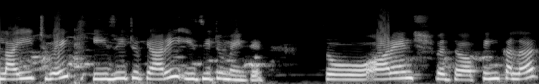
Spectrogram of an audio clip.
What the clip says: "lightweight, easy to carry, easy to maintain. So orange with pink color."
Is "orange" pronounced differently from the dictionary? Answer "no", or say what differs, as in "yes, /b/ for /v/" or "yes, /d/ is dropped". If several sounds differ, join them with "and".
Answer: no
